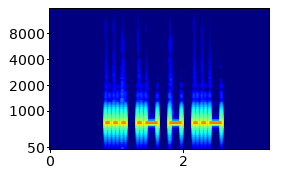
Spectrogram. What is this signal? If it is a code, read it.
Morse code, heard as a keyed tone, about 20 wpm, 700 Hz. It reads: SATU
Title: Build A Word - 2 Letters At A Time - 8-Letter Words - 20wpm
